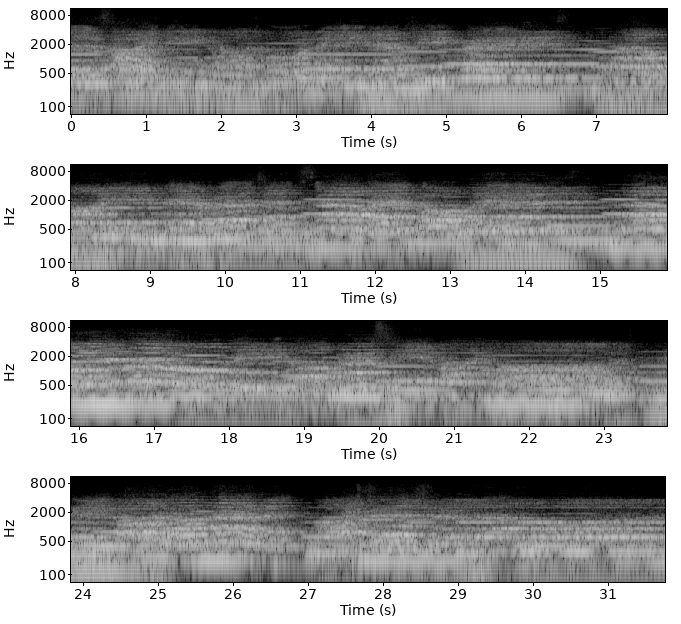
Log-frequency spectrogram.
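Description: Congregation singing a hymn with church organ accompaniment: held chords over deep bass notes that step to a new pitch every second or two.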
